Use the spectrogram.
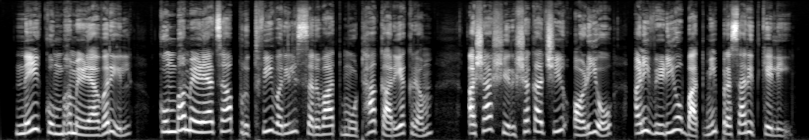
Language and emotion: Marathi, neutral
